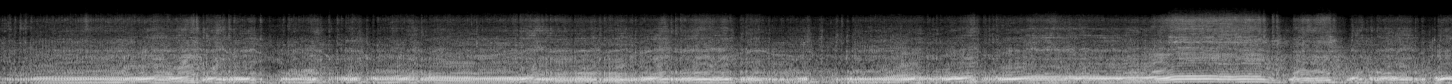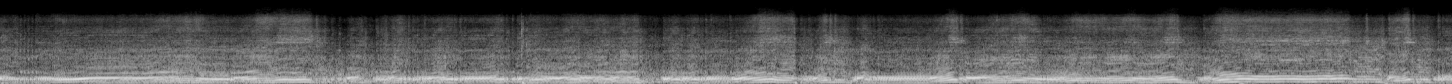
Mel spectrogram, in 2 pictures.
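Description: Enduro dirt-bike engine revving up and down continually as it is ridden over a trail, its pitch rising and falling every second or two.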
